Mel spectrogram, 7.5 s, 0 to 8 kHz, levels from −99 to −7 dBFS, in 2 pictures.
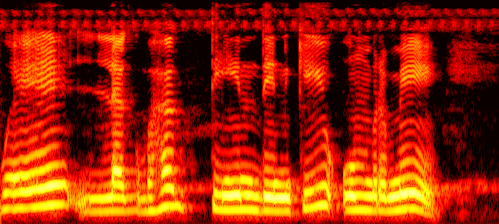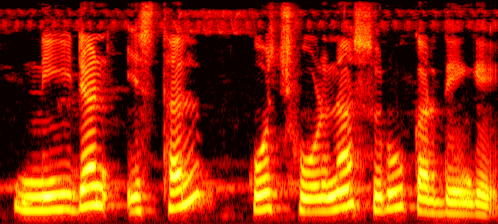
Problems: none marked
